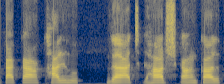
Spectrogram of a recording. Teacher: তালু সো আশা করি তোমরা বুঝতে পেরেছ এখানে দেখো কণ্ঠ ব্যঞ্জন যেসব ব্যঞ্জন ধ্বনি উচ্চারণের সময় জীবের পিছনে অংশ উঁচু হয়ে আলজীবের কাছাকাছি নরম তালুর সাথে বায়ুপথে বাধা সৃষ্টি করে সেগুলোকে কণ্ঠ ব্যঞ্জন বলে · যেমন কাকা, খালু, গাছ, ঘাস, কাঙ্কাল প্রভৃতি শব্দের ক, খ, গ, ঘ, কণ্ঠ ব্যঞ্জনের উদাহরণ। সো অর্থাৎ জিভের পেছনের অংশকে নরম তালু যে বাধা সৃষ্টি করে সে বাধা সৃষ্টি হচ্ছে কণ্ঠ ব্যঞ্জন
